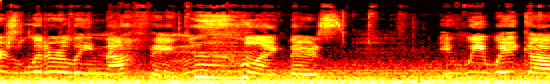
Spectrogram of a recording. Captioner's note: laughs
